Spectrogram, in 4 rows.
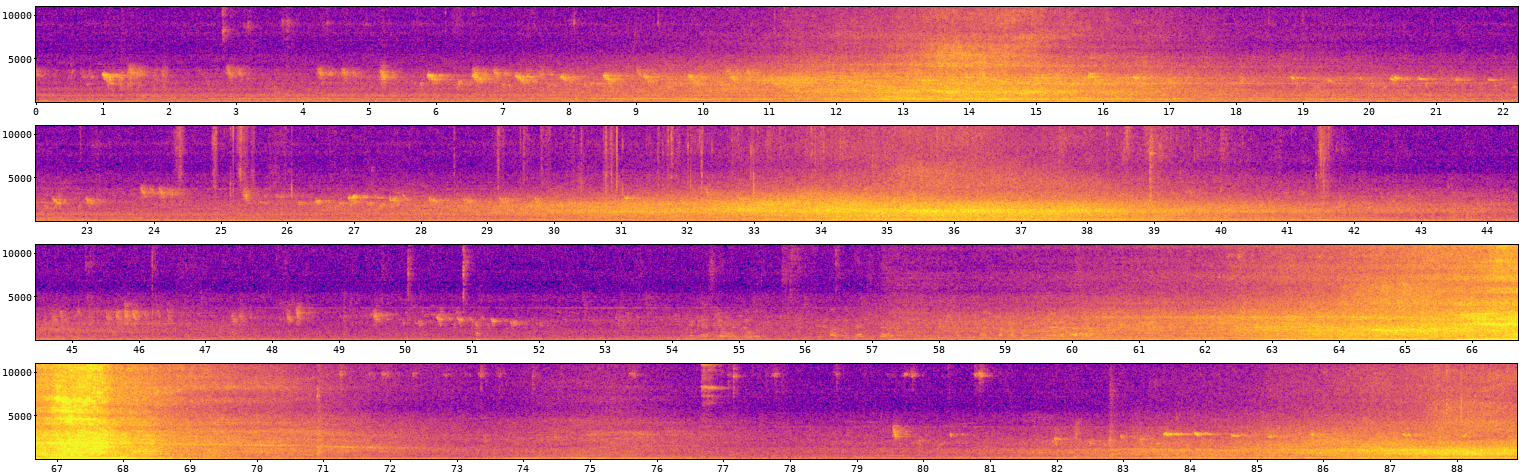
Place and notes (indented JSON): {
  "title": "Wenchang Rd., Taitung City - Birds singing",
  "date": "2014-09-08 06:40:00",
  "description": "Birds singing, Traffic Sound, Morning streets\nZoom H2n MS+XY",
  "latitude": "22.79",
  "longitude": "121.13",
  "altitude": "44",
  "timezone": "Asia/Taipei"
}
